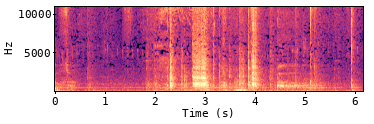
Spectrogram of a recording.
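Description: Handling noises: a sharp click a little over two seconds in, then a few seconds of irregular rustling, over a faint steady hum.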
